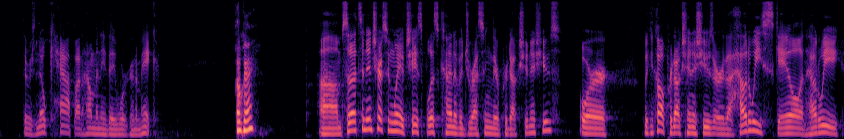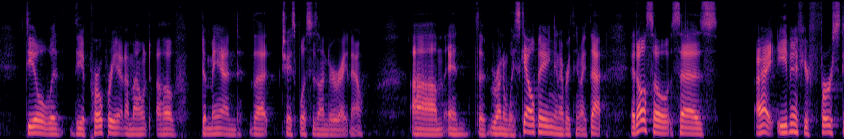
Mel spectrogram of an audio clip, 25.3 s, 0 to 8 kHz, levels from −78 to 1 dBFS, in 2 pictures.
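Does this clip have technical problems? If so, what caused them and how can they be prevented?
Yes. Automatic gain rising, 0.34 to 2.35 s. The gain control found the input too quiet and lifted speech and background together by about 9 dB. Set the input level beforehand.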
